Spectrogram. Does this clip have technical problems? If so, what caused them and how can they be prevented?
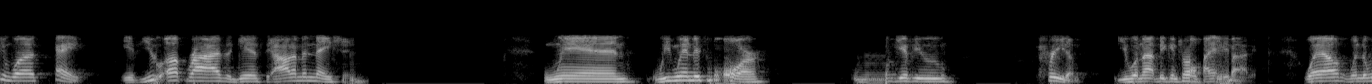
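Yes. The GSM full-rate codec runs throughout, giving the sound a buzzy, gravelly roughness and cutting everything above 4 kHz. That fits the 13 kbps coder's pulse-driven vocal-tract model rather than simple low-pass filtering, which would only muffle the sound without adding grit. A wideband codec such as AMR-WB or Opus avoids it.

Lost GSM frames occur at 1.54–1.59, 3.44–3.68, 7.10–7.35, 8.66–8.88 and 11.86–12.56 s. In these spans the last good frame is repeated, producing a metallic ring instead of the clean silence of an ordinary dropout. The 8.66 s loss is one continuous gap. The 1.54 s loss is a single frame, and the others are scattered losses. Reducing radio-link errors with better coverage or stronger channel coding prevents them.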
